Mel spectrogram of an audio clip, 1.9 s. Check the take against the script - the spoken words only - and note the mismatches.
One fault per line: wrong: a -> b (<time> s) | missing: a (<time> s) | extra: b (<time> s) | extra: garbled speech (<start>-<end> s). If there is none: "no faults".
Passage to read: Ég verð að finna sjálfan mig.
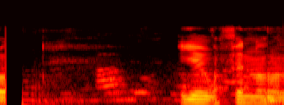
missing: verð (1.4 s)
missing: sjálfan (1.8 s)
